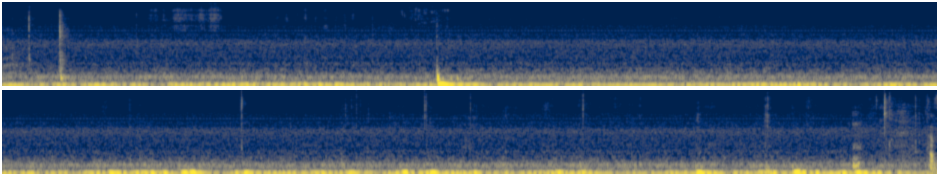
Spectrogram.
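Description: Paper handling on a cutting mat: hands pressing a small number piece onto a paper tag and shifting paper pieces, with faint scattered taps over a steady low rumble. One sharper knock about four seconds in.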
